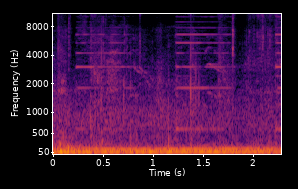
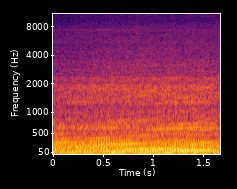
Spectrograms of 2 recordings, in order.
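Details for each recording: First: Mercedes R500 V8 bought cheap at auction, battery at 3 volts and jump-started: lumpy, uneven idle with stumbling misfire-like beat under a chiming warning tone, lights dimming. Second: Mercedes R500 V8 that shakes badly at idle: under full throttle it pulls with a smooth, unbroken roar, no bucking or misfire, possibly slightly down on power; normal full-throttle acceleration.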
